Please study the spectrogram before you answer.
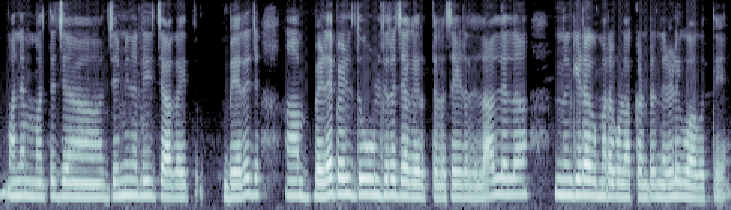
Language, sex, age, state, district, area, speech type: Kannada, female, 30-45, Karnataka, Chikkamagaluru, rural, spontaneous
